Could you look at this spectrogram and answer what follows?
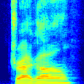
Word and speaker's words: Dragile: The isle is pronounced like the end of crocodile. Dragile.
